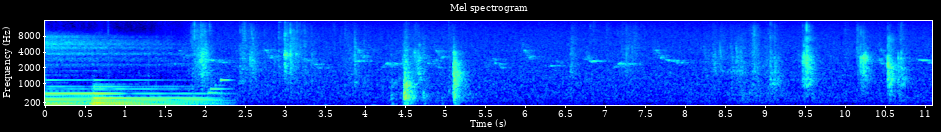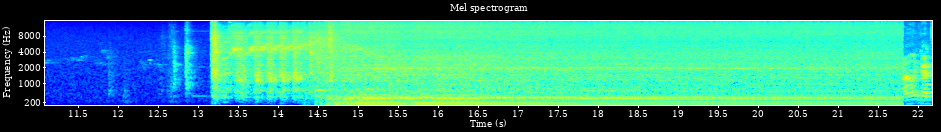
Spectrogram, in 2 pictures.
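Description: Music fades out over the first two seconds, then a few faint clicks. About thirteen seconds in, the Chevrolet Sonic RS's turbocharged 1.4-litre four-cylinder cranks briefly on the starter, catches, and settles into a steady idle on its freshly fitted ported intake manifold.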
